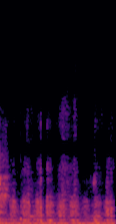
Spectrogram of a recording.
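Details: Bernese Mountain Dog panting softly indoors, a quick run of quiet breathy puffs at an even pace, with faint background room noise.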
